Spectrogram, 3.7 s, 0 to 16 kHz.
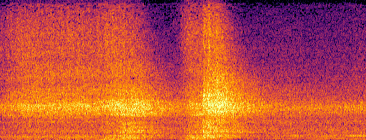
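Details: Mercedes GLE63S AMG V8 (Brabus-style build), first start in over two months, exhaust valve being tried; deep V8 revs up twice and settles cleanly, pulls evenly with no stumble or misfire; healthy engine despite warning lights and fans running full.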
